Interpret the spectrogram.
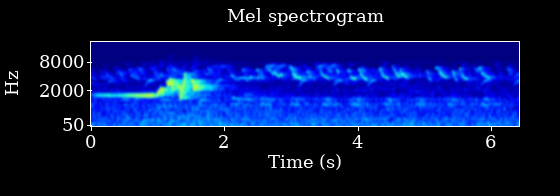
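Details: Japanese bush warbler singing at sunrise on 4 May 2021, shortly before 5 am: a long level whistle breaks into a loud, rising, warbled flourish, while other small birds chirp steadily and high in the background.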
